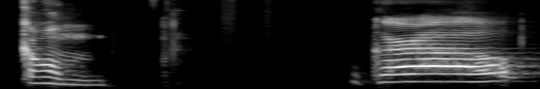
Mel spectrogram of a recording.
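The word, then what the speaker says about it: gqom: you say it how did you say it gum girl that's literally like if you don't say nothing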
